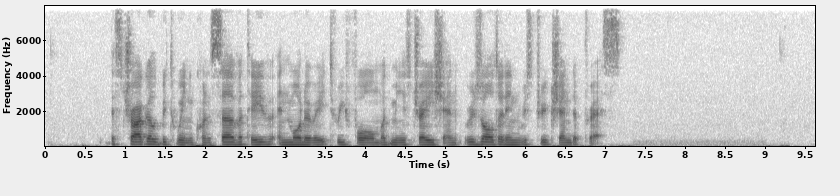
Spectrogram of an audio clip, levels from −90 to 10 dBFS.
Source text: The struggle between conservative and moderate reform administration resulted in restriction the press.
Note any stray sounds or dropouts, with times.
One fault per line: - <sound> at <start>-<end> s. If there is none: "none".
none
